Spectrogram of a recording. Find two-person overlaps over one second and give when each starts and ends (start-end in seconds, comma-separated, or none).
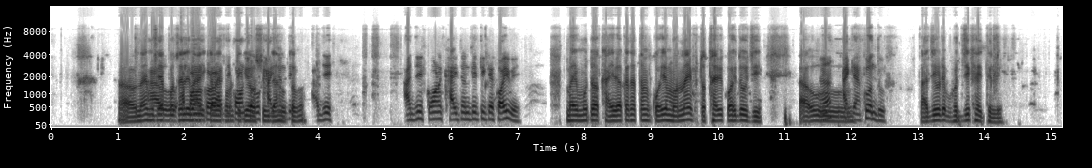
1.5-3.7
